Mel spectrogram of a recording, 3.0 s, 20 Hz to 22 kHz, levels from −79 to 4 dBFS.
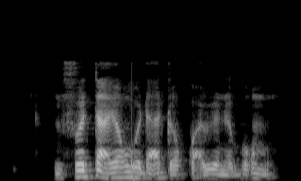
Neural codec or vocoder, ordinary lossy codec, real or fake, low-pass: none; MP3, 32 kbps; real; 5.4 kHz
